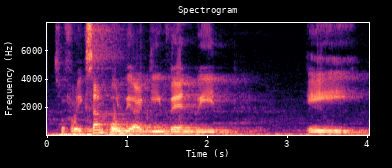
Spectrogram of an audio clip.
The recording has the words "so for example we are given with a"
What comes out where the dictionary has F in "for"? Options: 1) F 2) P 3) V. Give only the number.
1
